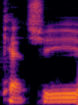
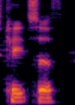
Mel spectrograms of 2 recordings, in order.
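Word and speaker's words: Cait Sith: That's how you pronounce it in this world. It's not Katchi or anything like that. It's Kate Sith.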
